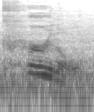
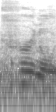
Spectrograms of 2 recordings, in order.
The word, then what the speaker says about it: colonel: somewhat like that, and it gets simplified to the sound kernel, because English speakers are dumb. So they pronounce it kernel even though it doesn't make that sound.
